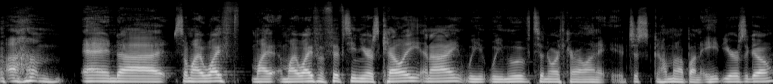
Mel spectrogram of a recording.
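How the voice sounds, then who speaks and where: On a very clean recording with a silent background, a man with a New York accent speaks at a moderate pace in a dark, mellow tone. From New York City (Queens). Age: 40s. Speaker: local political candidate. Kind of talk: podcast interview.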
